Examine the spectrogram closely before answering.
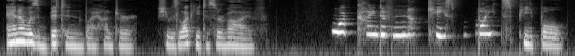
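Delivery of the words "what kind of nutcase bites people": angry disbelief. Acted. Father scoffs in disbelief.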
